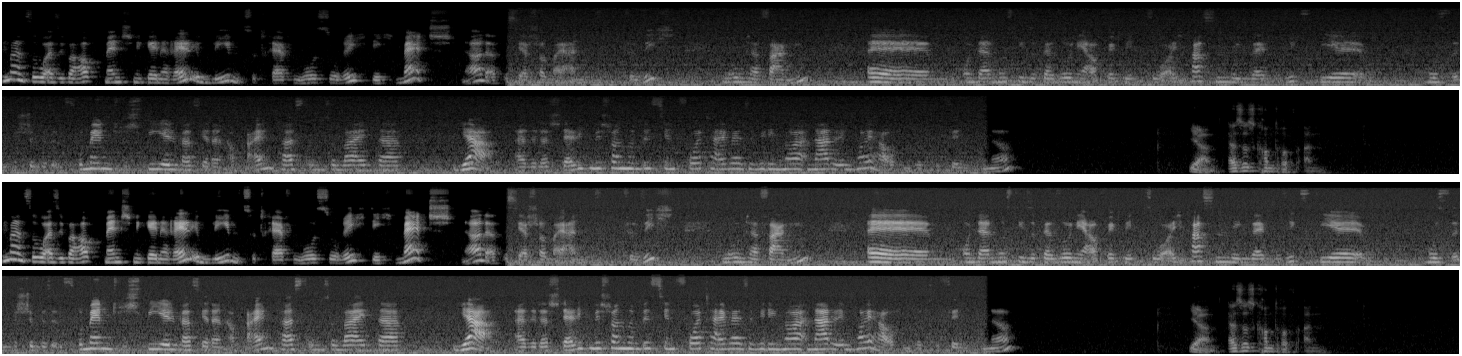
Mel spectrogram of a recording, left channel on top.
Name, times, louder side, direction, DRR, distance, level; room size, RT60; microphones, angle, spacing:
voice 1, 0.0-2.4 2.7-5.9 6.2-18.6 19.1-23.8 24.1-24.7, right 6 dB, 75° right, 0.8 m, -29 dB
sound 1, 5.0-24.4, right 3 dB, 25° right, 0.7 m, -37 dB
voice 2, 26.1-27.8, equal, 5° right, 1.1 m, -38 dB
10.0 x 5.1 x 2.7 m
head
